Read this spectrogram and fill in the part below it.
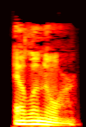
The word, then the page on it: Eleanor: English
